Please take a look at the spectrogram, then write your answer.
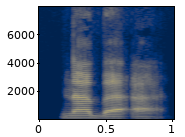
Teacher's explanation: baknya tidak dibaca panjang ya, tetapi cukup dibaca dengan qasar atau dengan 1 harokat saja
